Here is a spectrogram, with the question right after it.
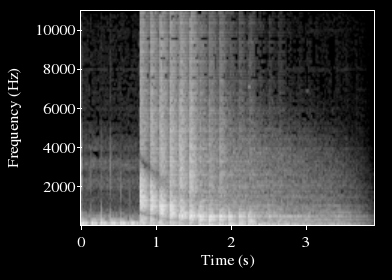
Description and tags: MS2000 - ARP 1
A short section of Arp action from my new MS2000R.
FILTERED, MS2000, SHORT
